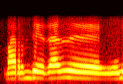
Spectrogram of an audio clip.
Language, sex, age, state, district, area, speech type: Tamil, female, 45-60, Tamil Nadu, Thoothukudi, rural, conversation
